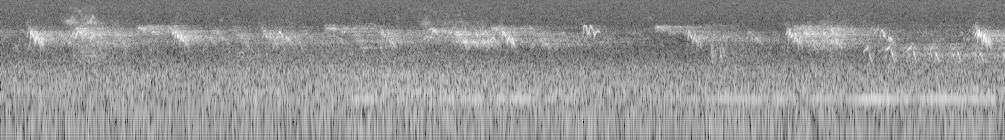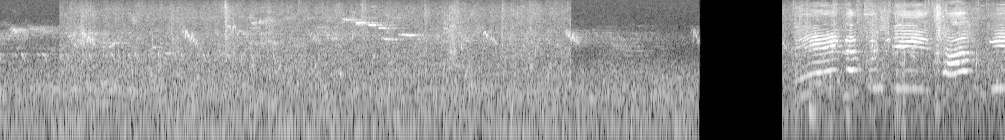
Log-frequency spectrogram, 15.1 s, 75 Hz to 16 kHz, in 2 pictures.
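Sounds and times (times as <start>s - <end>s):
birds chirping: 0.2s - 12.8s.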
